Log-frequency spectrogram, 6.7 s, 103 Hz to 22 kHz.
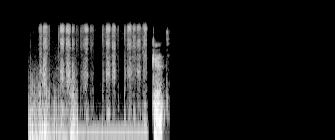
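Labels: At 0.56 seconds, wind can be heard. While that goes on, at 0.76 seconds, there is writing. After that, at 3.05 seconds, someone says "cat."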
